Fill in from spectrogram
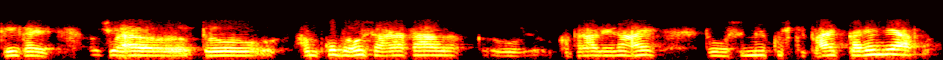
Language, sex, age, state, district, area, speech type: Hindi, male, 60+, Uttar Pradesh, Prayagraj, rural, conversation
